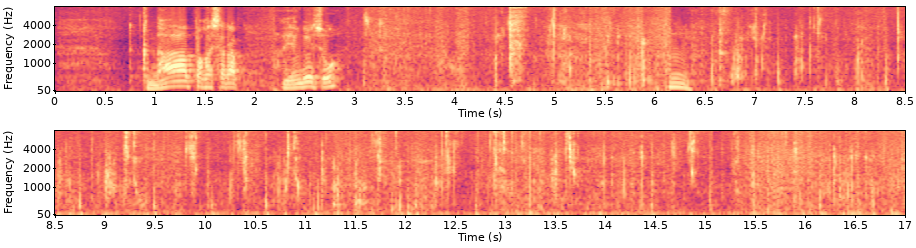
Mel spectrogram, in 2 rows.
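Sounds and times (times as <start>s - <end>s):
chewing with crunches: 4.4s - 17.0s.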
